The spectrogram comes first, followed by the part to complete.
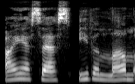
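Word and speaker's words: is aoibhinn liom: underscore underscore underscore underscore this phrase is pronounced ISS even Lum underscore underscore underscore underscore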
